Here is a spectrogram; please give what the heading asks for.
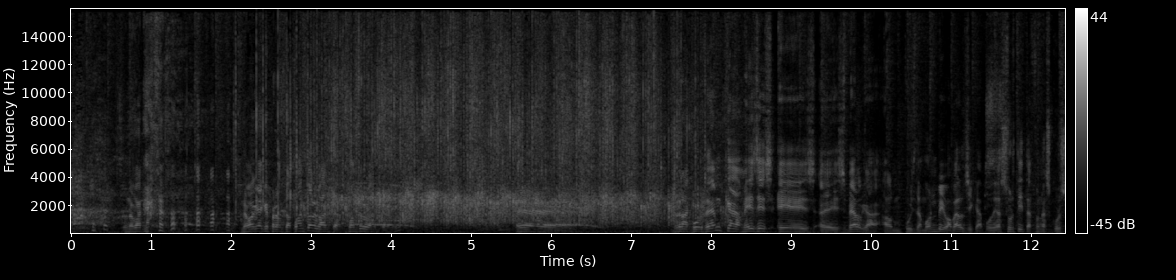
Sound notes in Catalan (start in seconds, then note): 3.9 aplaudiments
